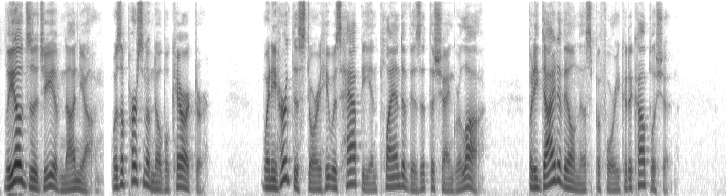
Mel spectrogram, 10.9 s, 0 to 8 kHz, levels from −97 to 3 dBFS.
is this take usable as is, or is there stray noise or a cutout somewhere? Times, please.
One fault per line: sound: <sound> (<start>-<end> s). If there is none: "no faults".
no faults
